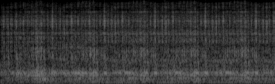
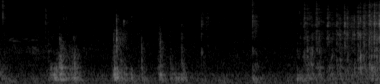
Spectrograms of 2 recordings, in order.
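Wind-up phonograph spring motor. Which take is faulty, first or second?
second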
